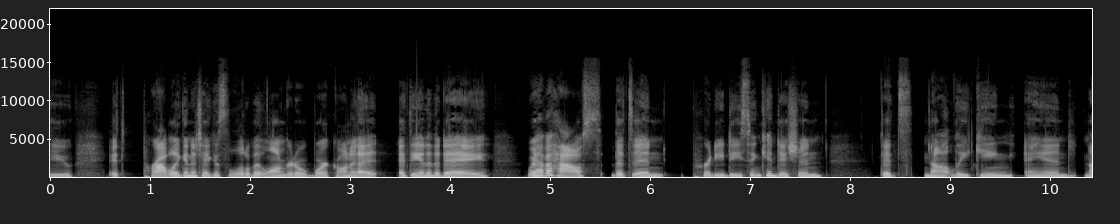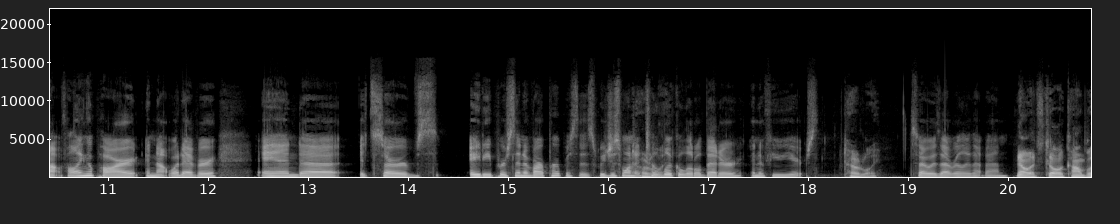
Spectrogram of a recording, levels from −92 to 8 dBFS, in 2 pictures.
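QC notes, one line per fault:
3.07–3.09 s, skip ahead: after "longer to work on", roughly 0.4 s of speech is gone and the two sides butt together, an abrupt waveform discontinuity with no silent gap.
5.17–6.00 s, jitter buffer speed-up: between "day we have a" and "pretty decent condition that's", speech runs at 106% speed with unchanged pitch. About 70 ms of pitch periods are trimmed, compressing the spectrogram horizontally.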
